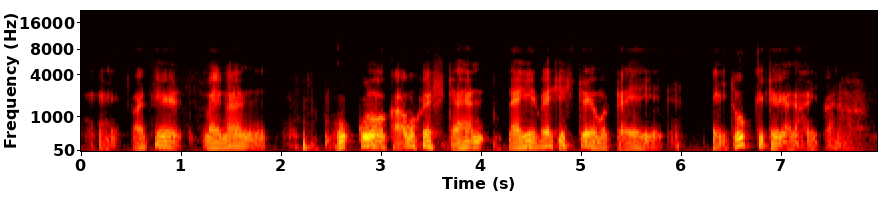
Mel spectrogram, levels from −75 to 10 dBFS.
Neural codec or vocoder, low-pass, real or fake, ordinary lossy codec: codec, 44.1 kHz, 2.6 kbps, SNAC; 14.4 kHz; fake; none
